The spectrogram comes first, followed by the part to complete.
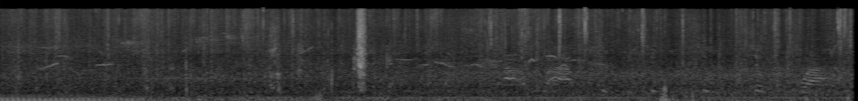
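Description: Outdoor ambience of small birds chirping and trilling over a low steady rumble, with one sharp click a little past halfway.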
